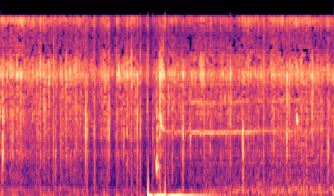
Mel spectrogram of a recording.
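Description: Boiled pork intestines frying in hot cooking oil in a nonstick pan: a steady sizzling hiss dotted with crackling pops of spitting oil.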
